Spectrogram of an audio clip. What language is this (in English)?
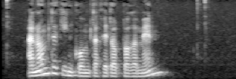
Catalan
